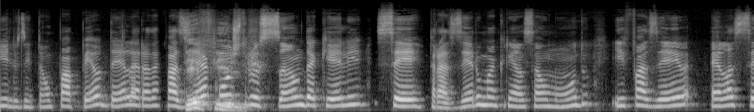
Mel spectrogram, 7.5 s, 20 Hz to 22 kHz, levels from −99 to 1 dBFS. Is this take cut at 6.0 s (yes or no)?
no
